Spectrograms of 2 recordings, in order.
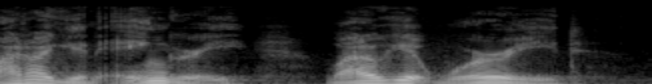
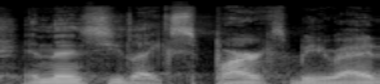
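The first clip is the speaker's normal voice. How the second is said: ordinary delivery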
